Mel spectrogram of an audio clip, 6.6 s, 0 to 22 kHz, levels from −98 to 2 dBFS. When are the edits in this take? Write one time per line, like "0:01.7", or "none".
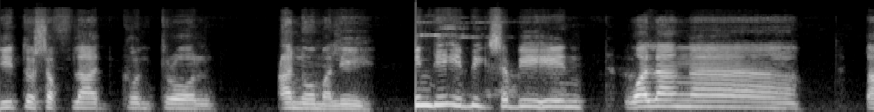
0:03.1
